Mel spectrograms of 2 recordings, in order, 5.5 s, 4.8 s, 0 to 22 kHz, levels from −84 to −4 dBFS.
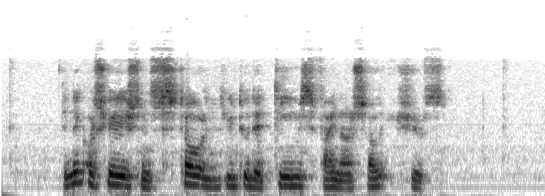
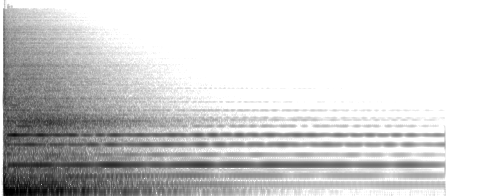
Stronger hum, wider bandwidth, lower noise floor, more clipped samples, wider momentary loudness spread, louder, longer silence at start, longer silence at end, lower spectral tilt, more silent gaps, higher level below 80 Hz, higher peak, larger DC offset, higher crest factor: neither; second, 9.2 kHz vs 17 kHz; first, -56 dBFS vs -44 dBFS; second, under 0.1% vs 0.2%; second, 12 LU vs 27 LU; second, -17 LUFS vs -14 LUFS; first, 0.65 s vs 0.05 s; second, 1 s vs 2 s; about the same, -4.5 dB/octave vs -5.5 dB/octave; neither; second, -54 dBFS vs -20 dBFS; about the same, -2 dBFS vs 0 dBFS; neither; about the same, 16 dB vs 16 dB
